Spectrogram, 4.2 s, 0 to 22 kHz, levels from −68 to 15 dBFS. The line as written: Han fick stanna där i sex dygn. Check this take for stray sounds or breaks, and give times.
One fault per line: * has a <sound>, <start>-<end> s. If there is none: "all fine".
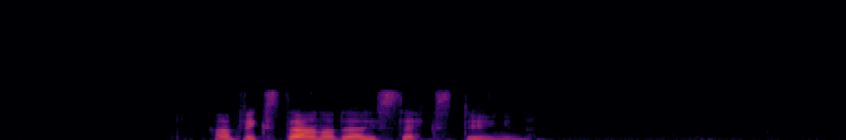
all fine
